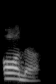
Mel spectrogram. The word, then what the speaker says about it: honor: 영광, 명예라는 의미의 honor. 제가 honor라고 안 하잖아요. honor. H 발음 안 해요.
